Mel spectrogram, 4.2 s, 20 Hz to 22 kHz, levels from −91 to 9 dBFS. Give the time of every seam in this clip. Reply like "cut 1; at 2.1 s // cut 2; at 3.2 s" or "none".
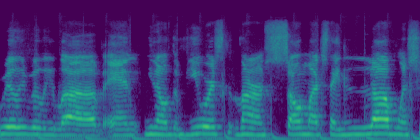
none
